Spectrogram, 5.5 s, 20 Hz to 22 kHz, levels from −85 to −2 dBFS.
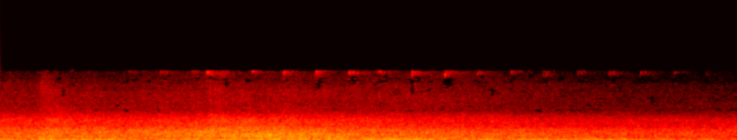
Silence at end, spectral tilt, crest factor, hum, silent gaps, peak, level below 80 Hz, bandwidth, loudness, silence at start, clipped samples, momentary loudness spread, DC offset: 0 s; -4.5 dB/octave; 16 dB; none; none; -20 dBFS; -48 dBFS; 11.5 kHz; -35 LUFS; 0 s; under 0.1%; 8 LU; under 0.1%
